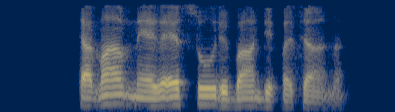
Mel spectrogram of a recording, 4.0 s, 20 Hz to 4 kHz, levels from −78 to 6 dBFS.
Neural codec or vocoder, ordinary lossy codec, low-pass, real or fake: codec, 16 kHz, 0.5 kbps, FunCodec, trained on LibriTTS, 25 frames a second; MP3, 32 kbps; 3.6 kHz; fake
